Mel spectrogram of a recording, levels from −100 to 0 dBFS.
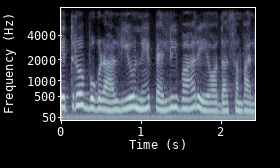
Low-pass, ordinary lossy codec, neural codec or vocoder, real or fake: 7.2 kHz; Opus, 32 kbps; none; real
